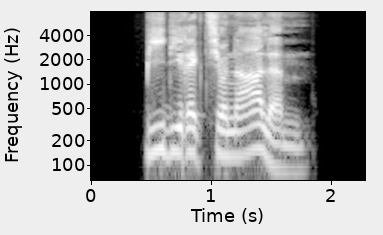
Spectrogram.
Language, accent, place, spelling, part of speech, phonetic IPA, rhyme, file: German, Germany, Berlin, bidirektionalem, adjective, [ˌbidiʁɛkt͡si̯oˈnaːləm], -aːləm, De-bidirektionalem.ogg
- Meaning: strong dative masculine/neuter singular of bidirektional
